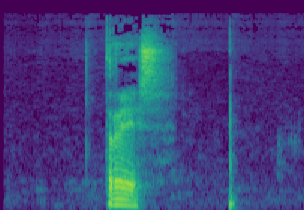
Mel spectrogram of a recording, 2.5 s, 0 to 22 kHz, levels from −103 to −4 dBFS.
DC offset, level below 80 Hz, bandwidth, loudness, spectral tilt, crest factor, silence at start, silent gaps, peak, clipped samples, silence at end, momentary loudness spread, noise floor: under 0.1%; -56 dBFS; 16.5 kHz; -20 LUFS; -3 dB/octave; 24 dB; 0.9 s; none; -4 dBFS; under 0.1%; 0.6 s; 22 LU; -68 dBFS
